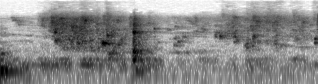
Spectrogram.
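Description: Rice is washed by hand in water: soft sloshing and swirling splashes with a faint gurgle, near but quiet, rising and falling in short waves without speech.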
